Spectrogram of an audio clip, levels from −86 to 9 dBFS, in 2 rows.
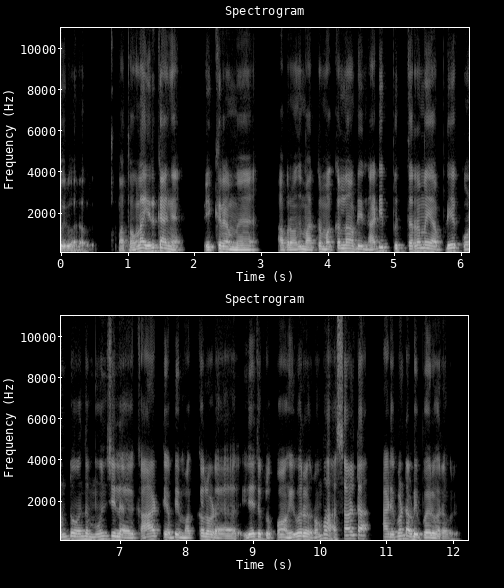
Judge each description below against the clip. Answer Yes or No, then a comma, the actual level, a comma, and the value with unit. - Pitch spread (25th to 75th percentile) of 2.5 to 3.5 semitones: No, average, 4.0 semitones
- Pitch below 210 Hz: Yes, low, 135 Hz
